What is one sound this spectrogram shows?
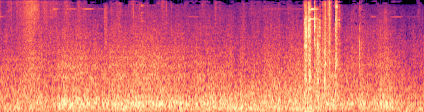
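Flames crackle and hiss close by.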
